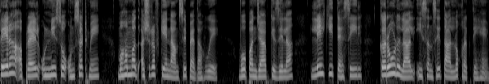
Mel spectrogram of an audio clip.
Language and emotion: Urdu, neutral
